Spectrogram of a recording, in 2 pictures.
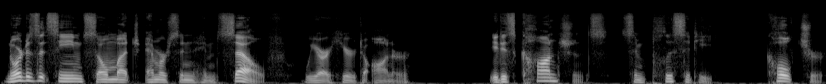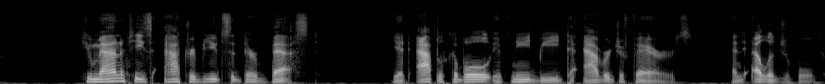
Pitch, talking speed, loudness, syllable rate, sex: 100 Hz, 125 wpm, -26 LUFS, 5.0 syllables/s, male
